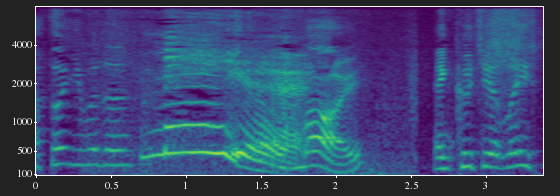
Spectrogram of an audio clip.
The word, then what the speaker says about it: Moe: It's spelled M-O-E. Is that not Mo? I'm pretty sure that's Mo. It's Mo.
